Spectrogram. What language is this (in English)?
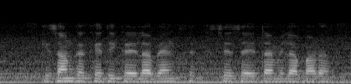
Maithili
